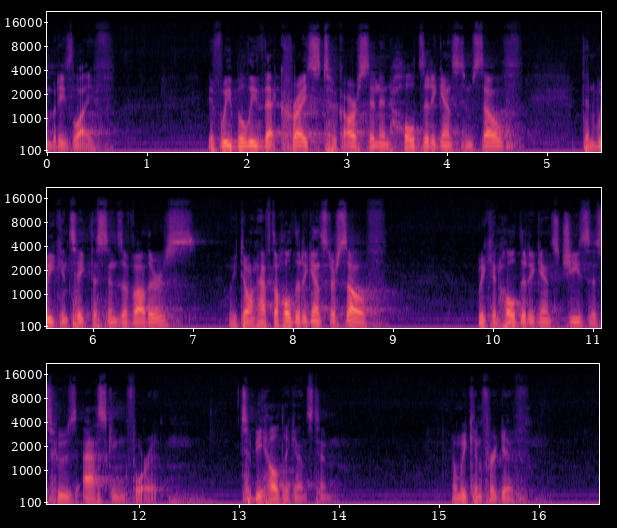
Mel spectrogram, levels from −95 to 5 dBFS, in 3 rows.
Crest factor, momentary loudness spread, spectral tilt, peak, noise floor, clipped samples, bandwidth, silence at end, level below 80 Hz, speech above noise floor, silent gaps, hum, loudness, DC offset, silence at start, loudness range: 22 dB; 17 LU; -6.5 dB/octave; -12 dBFS; -55 dBFS; under 0.1%; 16 kHz; 0 s; -54 dBFS; 24 dB; none; none; -32 LUFS; under 0.1%; 0 s; 8 LU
